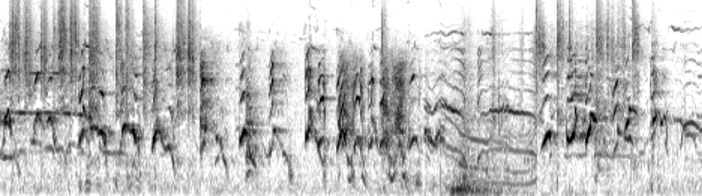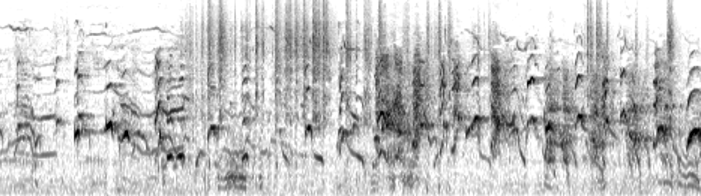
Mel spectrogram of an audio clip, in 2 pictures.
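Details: Belgian Malinois puppy whining and yelping in dense, overlapping bursts of high, wavering whimpers with short yips, nearly continuous across the recording with a brief lull near the middle.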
